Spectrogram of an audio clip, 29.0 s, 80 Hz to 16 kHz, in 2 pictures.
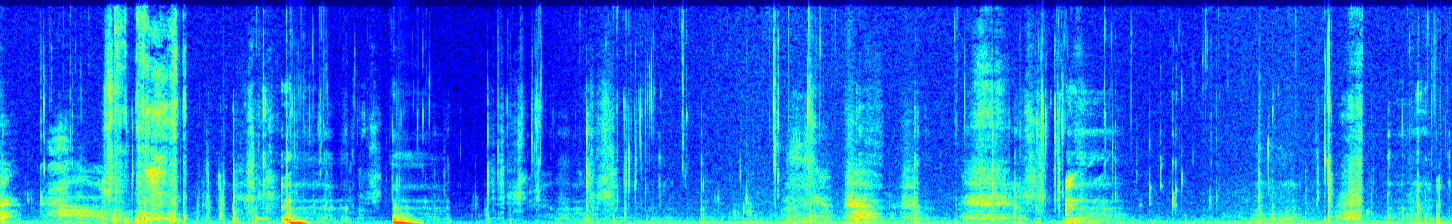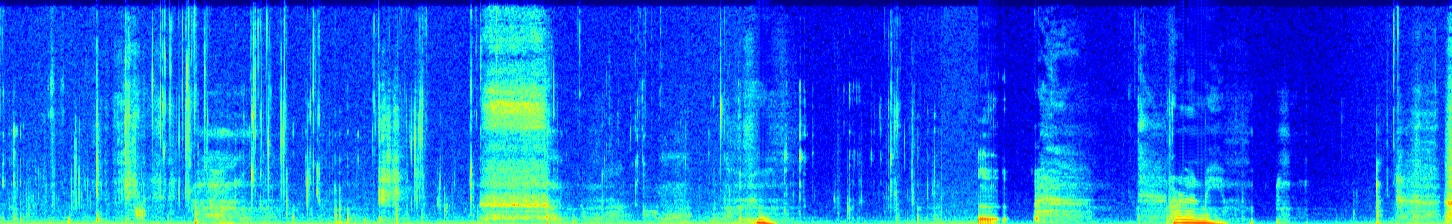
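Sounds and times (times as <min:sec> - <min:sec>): chewing with wet mouth clicks: 0:00.3 - 0:08.3, 0:09.9 - 0:19.3, 0:20.2 - 0:24.0.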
